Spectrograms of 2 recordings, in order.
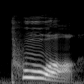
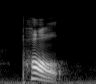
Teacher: pool - longer, the tongue is higher; pull - shorter, the tongue is lower. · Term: Tense 'u'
